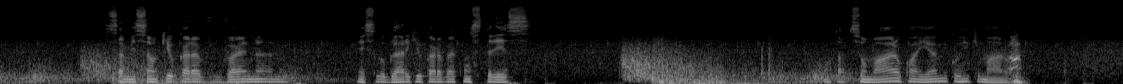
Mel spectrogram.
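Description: A young man talks into a microphone close by, in short bursts.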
